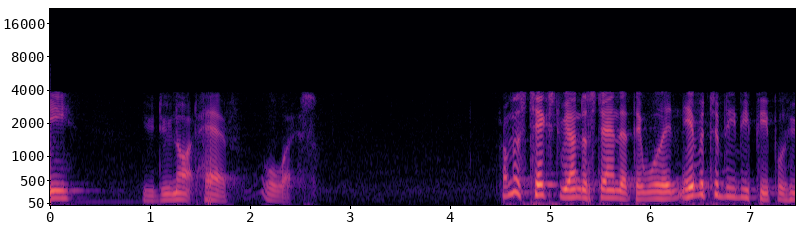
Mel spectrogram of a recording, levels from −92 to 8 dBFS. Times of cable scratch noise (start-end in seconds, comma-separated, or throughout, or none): none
